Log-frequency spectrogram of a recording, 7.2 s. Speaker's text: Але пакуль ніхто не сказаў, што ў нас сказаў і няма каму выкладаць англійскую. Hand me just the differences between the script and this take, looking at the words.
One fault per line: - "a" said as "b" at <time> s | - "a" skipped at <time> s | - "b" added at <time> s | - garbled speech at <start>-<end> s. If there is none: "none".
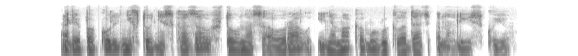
- "сказаў" said as "аўрал" at 3.4 s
